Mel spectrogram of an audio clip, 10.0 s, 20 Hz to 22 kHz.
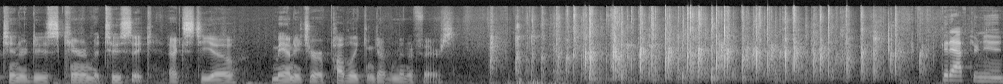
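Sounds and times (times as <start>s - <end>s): people clapping: 4.9s - 9.4s.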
